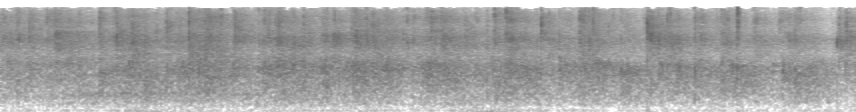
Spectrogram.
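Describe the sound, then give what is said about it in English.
An audience claps in encouragement for a young woman about to be baptized, a dense, even wash of many hands that holds at a constant level for a few seconds without letting up. “Let's give her a clap of encouragement right now.”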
